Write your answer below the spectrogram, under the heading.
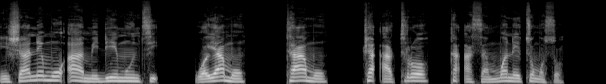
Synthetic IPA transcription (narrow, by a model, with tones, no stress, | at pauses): ɲ̩˨ɕã˦nːɪ̃˦mʊ̃˦ʔa˨mĩ˨dĩ˦mʊ̃˦n̩˦tʰi˦ | wɔ˨ja˦mʊ̃˨ | tʰaː˦mʊ̃˨ | t͡ʃᶣa˦ʔa˨tʰʊ˦ɾɔ˦kʰã̰˦˨ʔa˨sɛ̃˨m̩˨bɔ̃˦nɪ̃˦tʰʊ̃˦mʊ̃˨sʊ̰˨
